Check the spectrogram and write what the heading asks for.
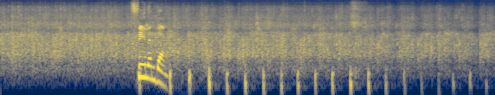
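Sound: audience applause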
